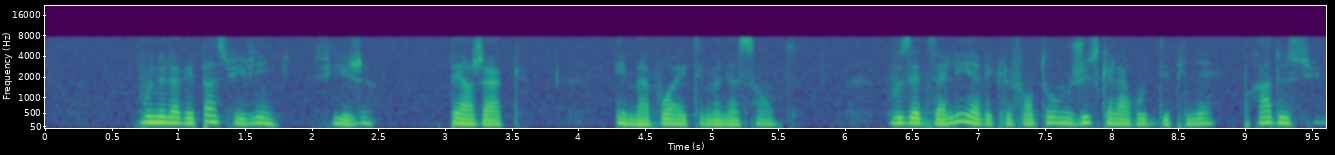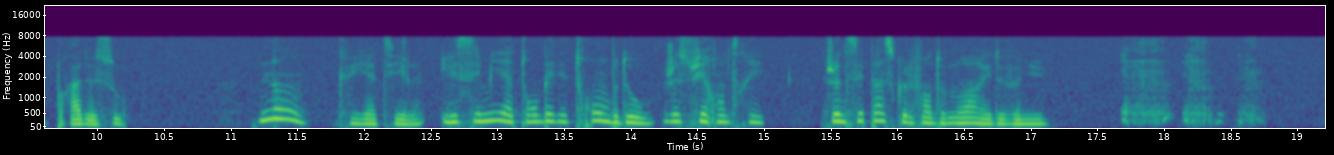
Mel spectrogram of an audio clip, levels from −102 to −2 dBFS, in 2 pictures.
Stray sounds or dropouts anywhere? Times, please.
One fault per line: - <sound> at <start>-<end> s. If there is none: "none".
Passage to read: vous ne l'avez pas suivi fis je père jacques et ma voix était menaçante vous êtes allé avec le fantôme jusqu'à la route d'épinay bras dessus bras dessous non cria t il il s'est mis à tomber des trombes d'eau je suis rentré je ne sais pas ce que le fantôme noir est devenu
- cough at 17.7-18.8 s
